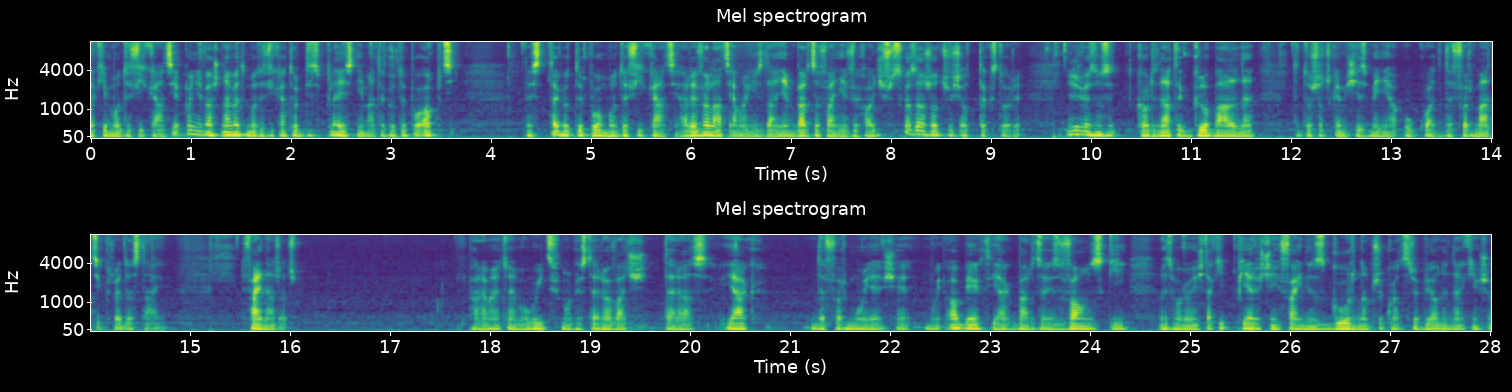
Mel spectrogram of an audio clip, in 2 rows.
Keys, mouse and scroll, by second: 2.9 alt+a, 9.5-14.3 drag, 14.3 Escape, 16.0-25.4 drag, 25.4-27.2 middle drag.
